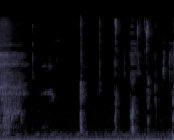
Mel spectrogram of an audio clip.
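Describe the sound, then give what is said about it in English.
A breathy slurp as someone sips hot triple chocolate flavored coffee with vanilla, cream and sugar, followed by soft mouth clicks and swallowing noises over a low, steady background hum. “Hold on, let me get one more sip.”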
